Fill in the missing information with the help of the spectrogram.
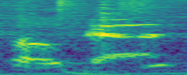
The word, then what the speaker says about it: polka: Hey, so do you pronounce the L in polka? – Oh, heck no.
